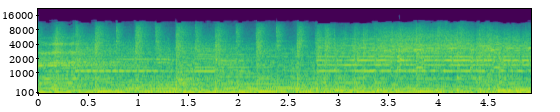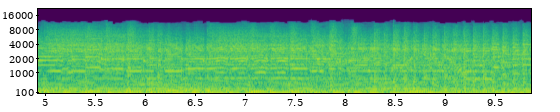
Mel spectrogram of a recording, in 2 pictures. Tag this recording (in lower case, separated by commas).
psychedelic rock, music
